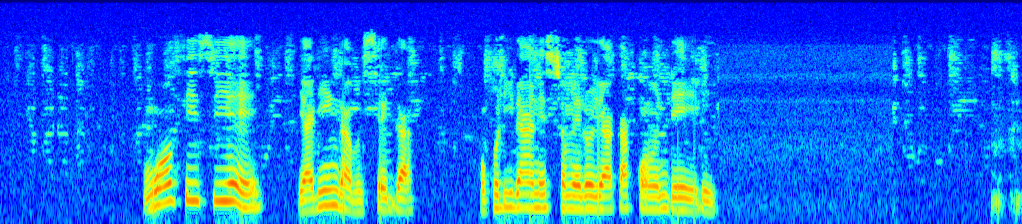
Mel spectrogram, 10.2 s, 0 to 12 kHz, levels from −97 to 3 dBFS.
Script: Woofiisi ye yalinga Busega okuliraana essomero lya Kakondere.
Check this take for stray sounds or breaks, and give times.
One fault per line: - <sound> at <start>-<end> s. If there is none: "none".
none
